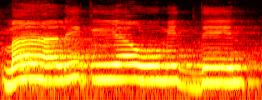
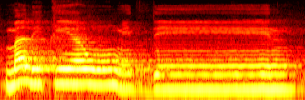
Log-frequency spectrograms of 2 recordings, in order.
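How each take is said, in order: First: The first vowel 'ma' is drawn out long. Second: The first vowel 'ma' is kept short. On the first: It follows one school's reading. "di surat Al-Fatihah panjang ya maknya" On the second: It follows another school's reading. "pendek maknya"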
